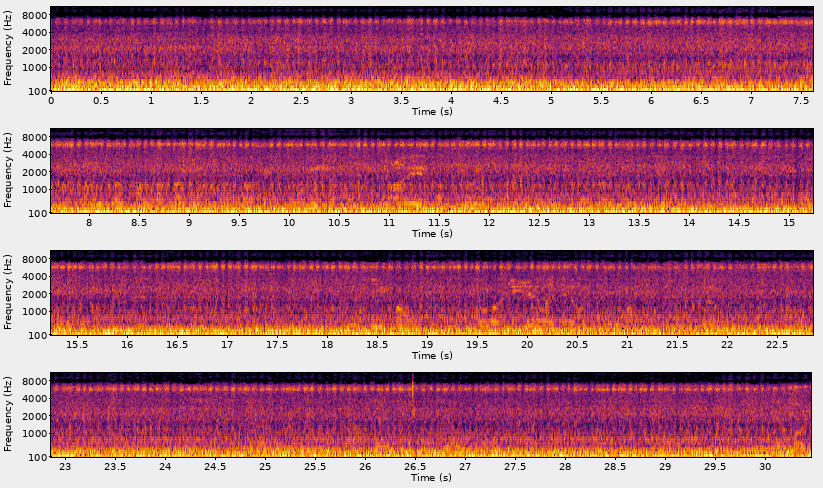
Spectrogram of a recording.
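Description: Combine harvester running steadily while harvesting maize, heard from inside the cab: a constant, unchanging drone of engine and threshing machinery.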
